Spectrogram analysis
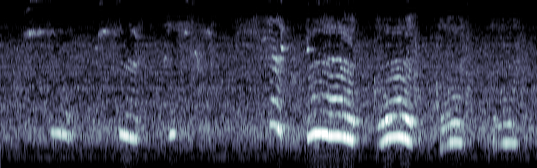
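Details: Whimpering dog producing a series of drawn-out, arching moans that rise and fall in pitch, growing longer and louder midway, with soft low hiss underneath.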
